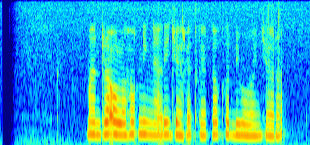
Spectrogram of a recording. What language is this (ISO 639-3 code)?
sun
